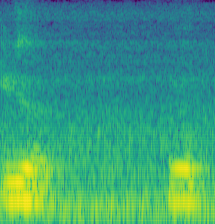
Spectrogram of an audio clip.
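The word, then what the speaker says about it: heir: ठीक है, एक कई बार होता है कि आपका कई जो ऐसे वर्ड होते हैं जिसमें जो एच होता है वो साइलेंट होता है, जैसे आर एंड एयर।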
